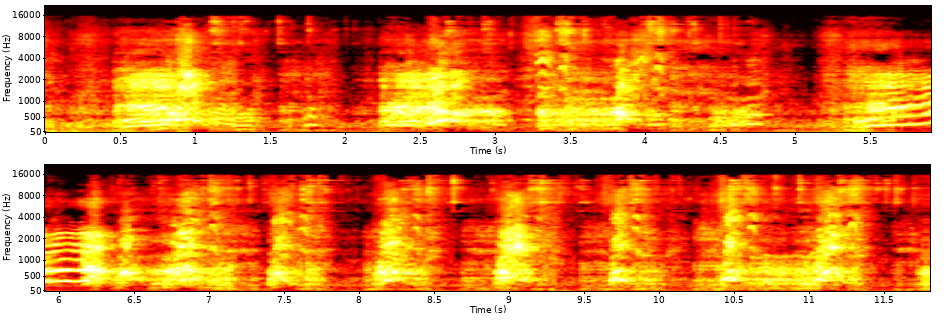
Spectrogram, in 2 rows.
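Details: Fox, a 3-year-old Greyhound, and Miles, a 3-year-old German Shorthaired Pointer, during a tug o' war marathon: long run of rhythmic, throaty growls in surging bursts every second or two, one rising whiny yelp midway.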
